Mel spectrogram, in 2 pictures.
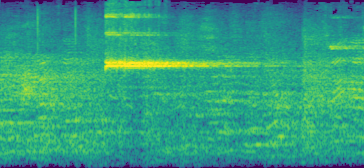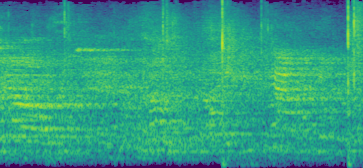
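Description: A crowd of girls and spectators chatters in a large echoing gym.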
